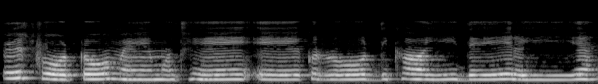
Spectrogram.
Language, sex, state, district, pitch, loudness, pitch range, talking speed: Hindi, female, Madhya Pradesh, Umaria, 230 Hz, -16 LUFS, 220-235 Hz, 100 wpm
